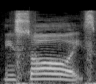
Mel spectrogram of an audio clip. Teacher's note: o o é uma vogal o i é uma semivogal se a vogal é mais longa e a semivogal é a mais curta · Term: ditongo aberto e decrescente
